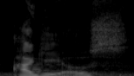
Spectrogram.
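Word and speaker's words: ἅγιος: The Greek word that is translated as saint is the word hagios. If you're interested, you would spell that Hagios.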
